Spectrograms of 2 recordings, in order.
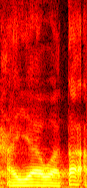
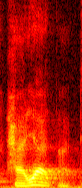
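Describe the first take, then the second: First: A w sound is pronounced in the middle. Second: No w sound; the vowel is held long. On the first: The speaker calls it wrong. "Bukan hayawata" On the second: The speaker calls it right. "tapi hayata, dia dibaca panjang"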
